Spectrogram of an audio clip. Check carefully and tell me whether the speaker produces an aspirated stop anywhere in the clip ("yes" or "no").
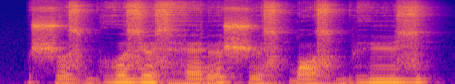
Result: no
